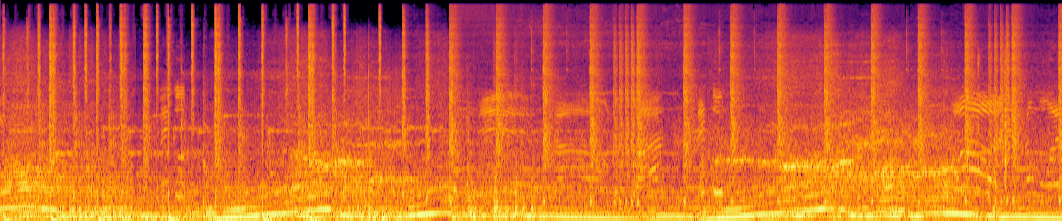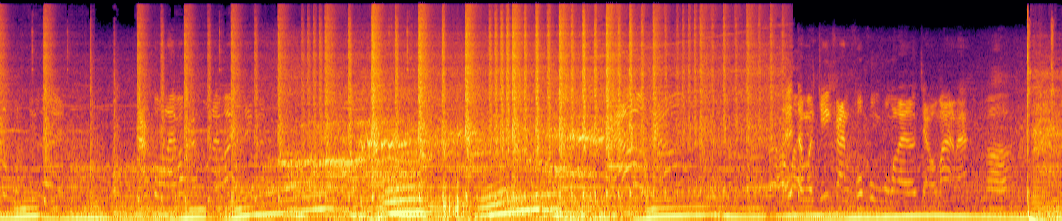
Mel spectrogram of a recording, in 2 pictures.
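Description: A drift car swings through a figure-eight, its tires squealing and skidding in long rising and falling sweeps over a loud, steady engine roar, with the squeals repeating as the car changes direction.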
